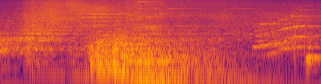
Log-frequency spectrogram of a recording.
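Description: Cartoon toilet flushing: a rushing whoosh of water lasting about three seconds, with a rising tone sweeping up near the end.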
